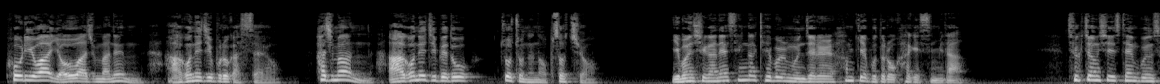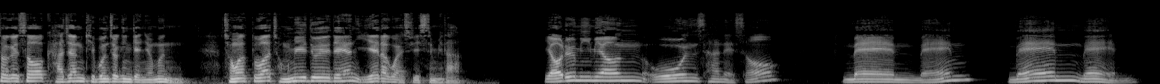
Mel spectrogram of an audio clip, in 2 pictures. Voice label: Korean Male Voice Sample

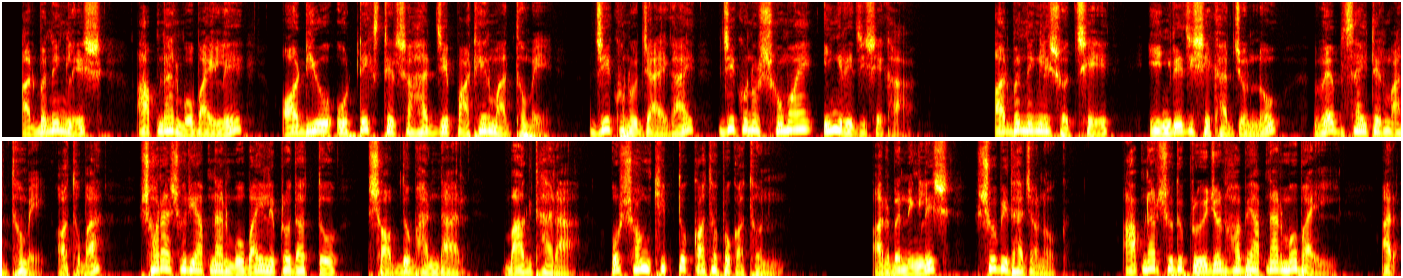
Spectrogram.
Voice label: Bengali, India Male

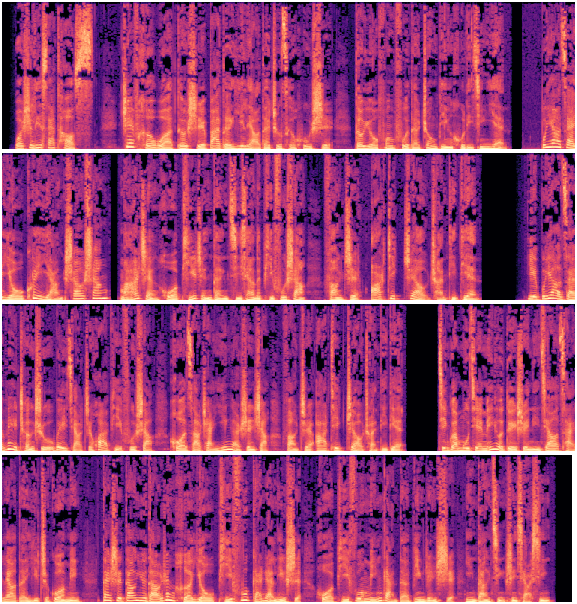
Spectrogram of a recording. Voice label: Mandarin ELearning Product Info, China Female

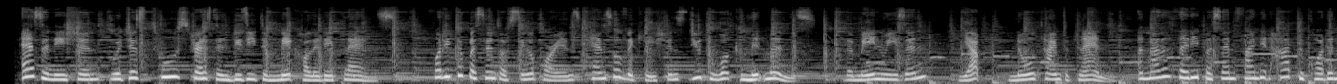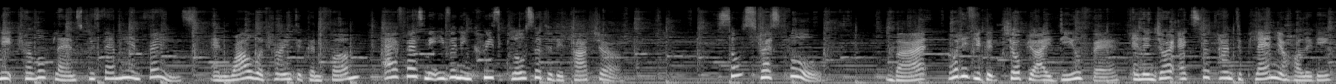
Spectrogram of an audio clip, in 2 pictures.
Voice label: Asian English Younger Commercial; Flyfree

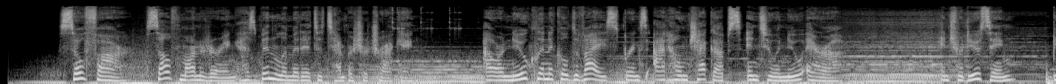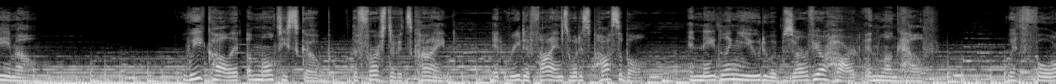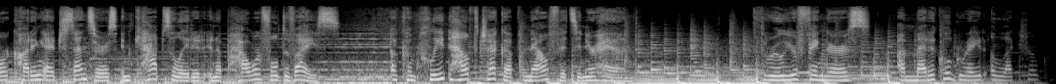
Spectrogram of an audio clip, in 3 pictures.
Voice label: US English; Beamo Multiscope

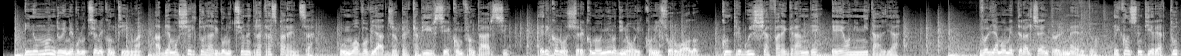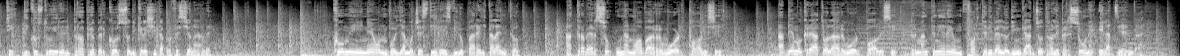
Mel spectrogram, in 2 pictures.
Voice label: Italian

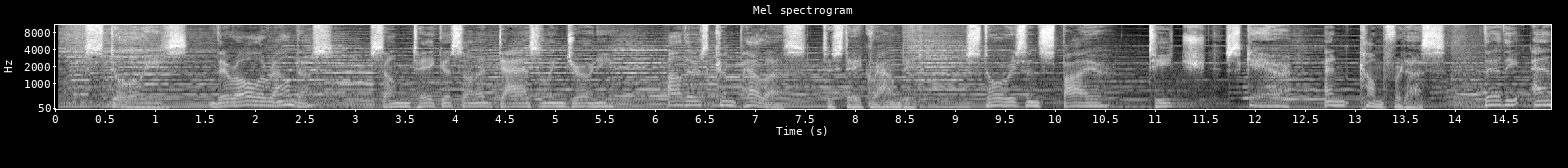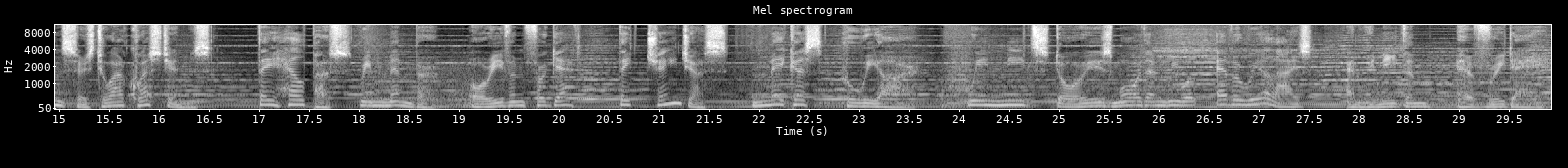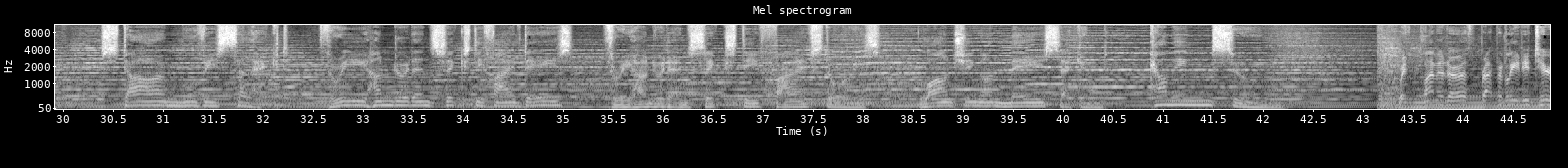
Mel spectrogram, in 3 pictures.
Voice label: US English Trailers

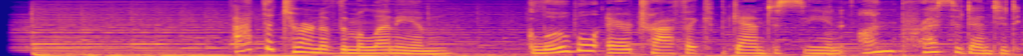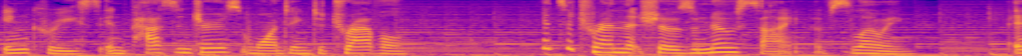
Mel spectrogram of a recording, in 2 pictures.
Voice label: Asian English Documentary

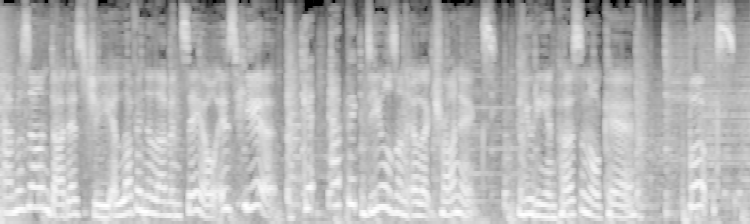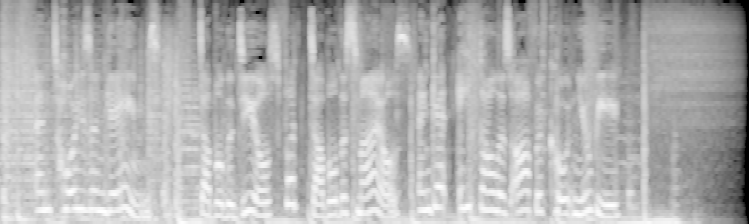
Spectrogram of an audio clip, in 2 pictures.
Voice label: Asian English; Amazon SG 11-11

